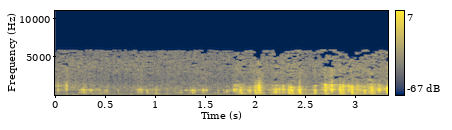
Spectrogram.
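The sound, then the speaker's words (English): Rapid, rhythmic hoofbeats of a single horse galloping fast along the other side of a stream, faint at first, then growing louder toward the end, with no voices. “Sounds like one horse traveling fast.”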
